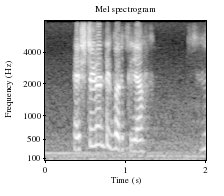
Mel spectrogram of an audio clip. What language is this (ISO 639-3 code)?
kan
